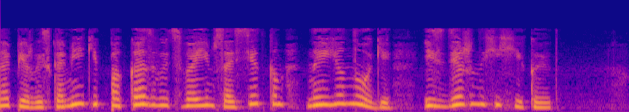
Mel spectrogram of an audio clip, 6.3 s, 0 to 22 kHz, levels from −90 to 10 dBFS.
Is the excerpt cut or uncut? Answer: uncut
